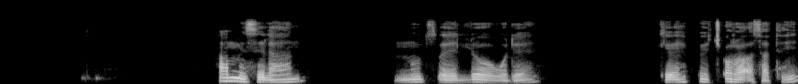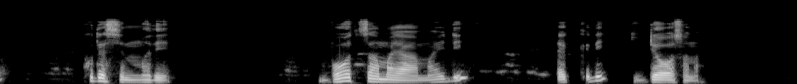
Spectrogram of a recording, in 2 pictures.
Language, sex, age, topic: Gamo, male, 25-35, agriculture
